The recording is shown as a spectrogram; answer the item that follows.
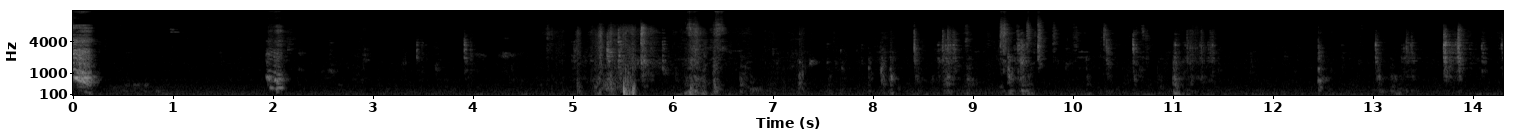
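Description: Wooden beads and parts of a toddler's bead-maze activity cube clicking and knocking as a baby handles them: irregular clicks, with a louder knock about five seconds in and a quick run of clicks a few seconds later.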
